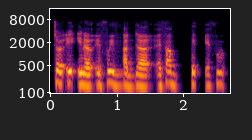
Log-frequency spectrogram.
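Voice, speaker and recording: A man's voice: on the high side, steady tone, a little fast, breathy edge. A man who chats to viewers in a rambling, casual way and swears freely. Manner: swears a lot, jumps between topics, loud outbursts. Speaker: gundog breeder livestreaming. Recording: dull lo-fi home stream.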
